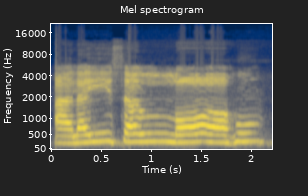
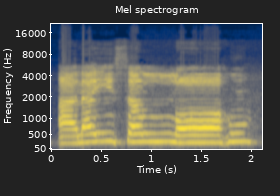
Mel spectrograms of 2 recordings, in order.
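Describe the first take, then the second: No difference in how they are said.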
